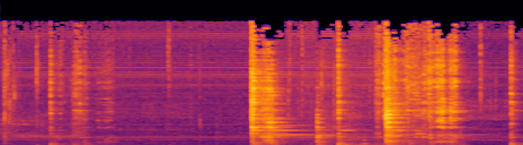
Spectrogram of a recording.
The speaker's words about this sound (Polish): Tylko, że jest też bardzo gorące, więc ostrożnie muszę je wyjmować, żeby się nie poparzyć. Mięso zostało wyjęte.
